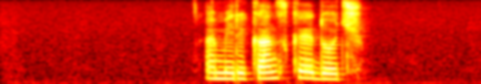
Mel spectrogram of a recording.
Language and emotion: Russian, neutral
